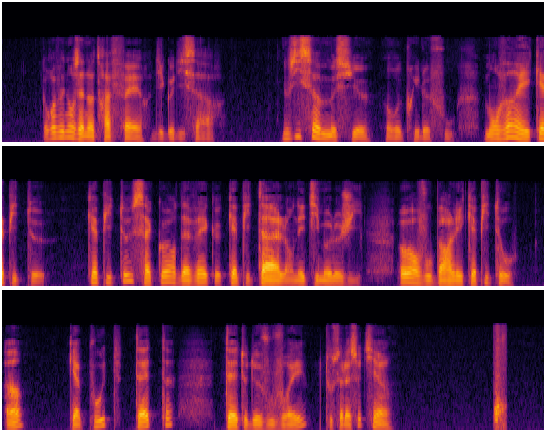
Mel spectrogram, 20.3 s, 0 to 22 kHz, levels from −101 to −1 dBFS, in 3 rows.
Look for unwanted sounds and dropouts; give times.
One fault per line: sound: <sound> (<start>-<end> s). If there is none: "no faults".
sound: whoosh (19.7-19.9 s)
